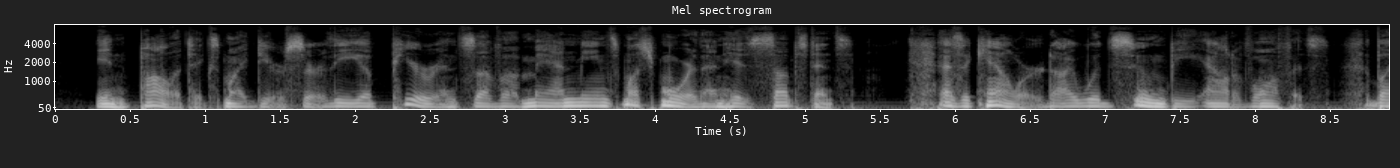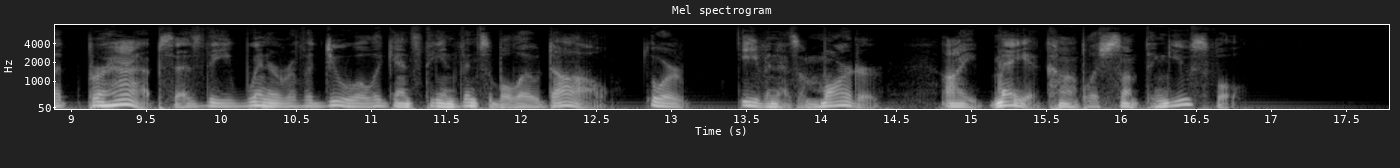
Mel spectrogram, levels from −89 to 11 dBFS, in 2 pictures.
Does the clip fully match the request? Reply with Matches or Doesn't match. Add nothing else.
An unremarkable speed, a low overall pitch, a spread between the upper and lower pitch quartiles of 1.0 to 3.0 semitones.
Doesn't match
